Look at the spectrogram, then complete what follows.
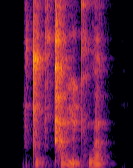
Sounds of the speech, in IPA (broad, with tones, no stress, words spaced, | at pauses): t̪ʊ˨˥k̚t̪ʰɐ˨˥ŋ kʷʰɐ˧k̚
